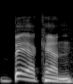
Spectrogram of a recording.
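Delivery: quick Jamaican accent, bacon pronounced like beer can. Showing a trick for the word 'bacon': jamaican accent. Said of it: "If you ever want a, a quick Jamaican accent, just say beer can and pretend it's the word bacon".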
